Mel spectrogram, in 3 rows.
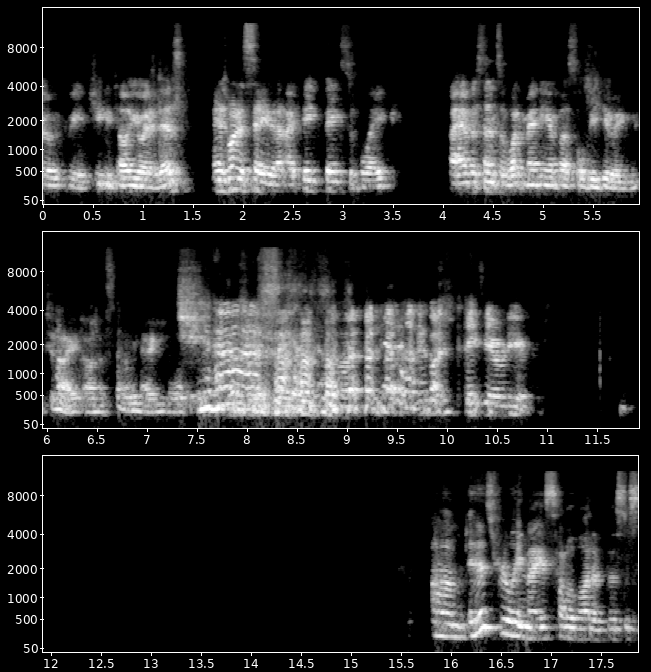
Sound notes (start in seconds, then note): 7.4 laughter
